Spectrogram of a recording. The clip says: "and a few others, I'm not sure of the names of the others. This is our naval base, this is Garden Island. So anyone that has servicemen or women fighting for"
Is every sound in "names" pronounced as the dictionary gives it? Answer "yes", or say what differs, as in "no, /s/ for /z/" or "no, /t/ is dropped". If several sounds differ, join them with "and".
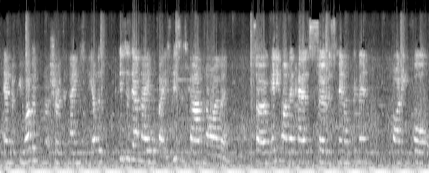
yes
